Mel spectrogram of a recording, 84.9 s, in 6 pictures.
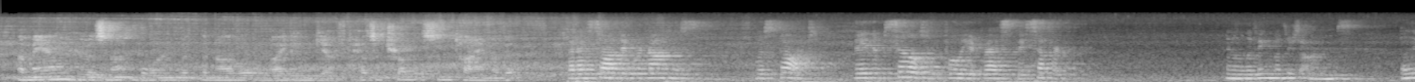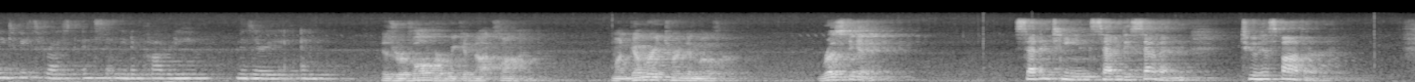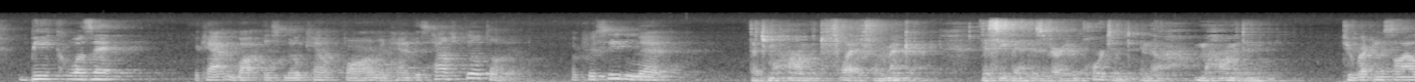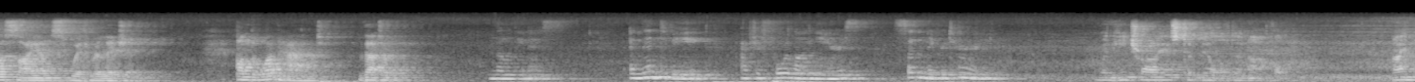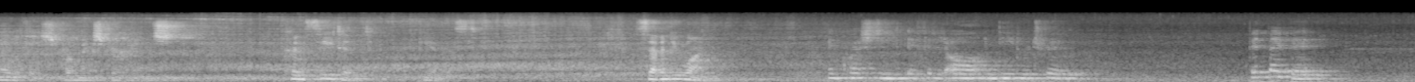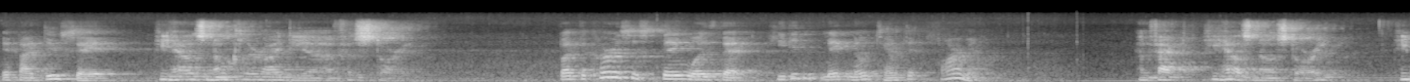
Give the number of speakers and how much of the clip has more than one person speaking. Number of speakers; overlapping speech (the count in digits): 8, no overlap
